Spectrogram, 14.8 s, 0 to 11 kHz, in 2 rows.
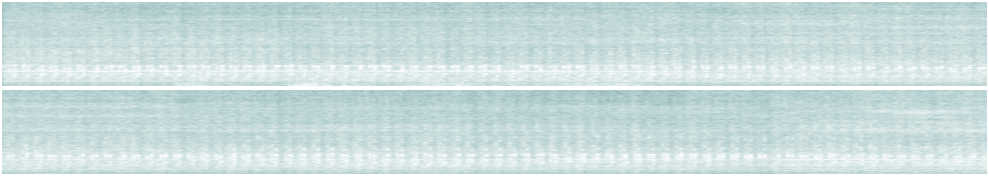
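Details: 2000 Chevrolet Malibu 3.1L V6 with 145,000 km on a cold start: sharp, regular knock about three per second over the engine clatter, only slightly better when warm. Suspected piston slap; gasket replaced, engine flushed and thicker oil didn't help.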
